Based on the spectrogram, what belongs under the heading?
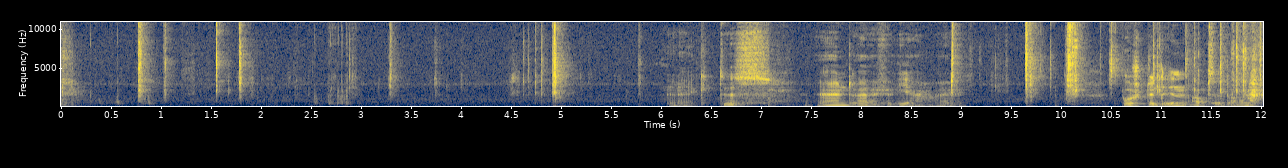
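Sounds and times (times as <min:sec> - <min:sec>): small metal parts clicking: 0:09.6 - 0:12.0.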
